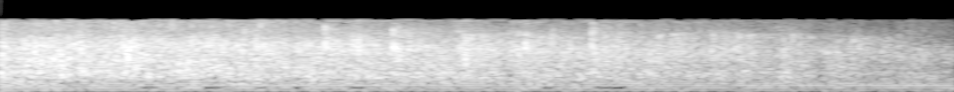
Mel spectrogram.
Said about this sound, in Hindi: मेरे को तो नहीं, ऐसे ऐसे कम ताली नहीं, अगर ताली मारेंगे a huge round of applause.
